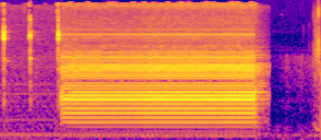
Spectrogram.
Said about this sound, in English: Oh, just Garfield. After the buzzer.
